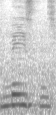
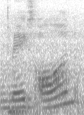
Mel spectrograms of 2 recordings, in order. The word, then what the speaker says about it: Mason: Some people either say, people say either Mace on or Mason. Mason. That's how you're supposed to pronounce it.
